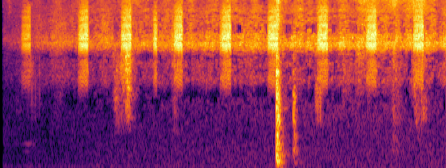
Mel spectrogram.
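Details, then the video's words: Cicadas on a summer day at a campsite above the Adriatic Sea in Croatia: a steady high buzzing band swelling into pulses about twice a second, with a sharp knock near the middle and faint camp clatter. "Silent ASMR vlog with nature cicadas sound"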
